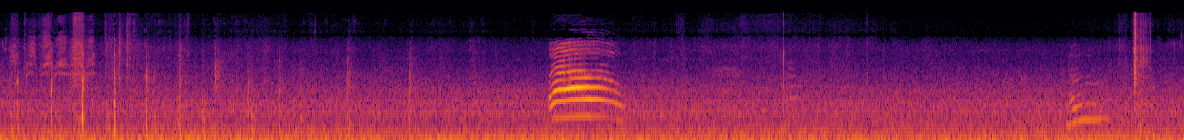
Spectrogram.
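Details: Stray tabby cat and her gang gathered on the street demanding food: one loud rising-falling meow with clear harmonics around six seconds, a fainter short meow near the end, clicks and low background rumble throughout.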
